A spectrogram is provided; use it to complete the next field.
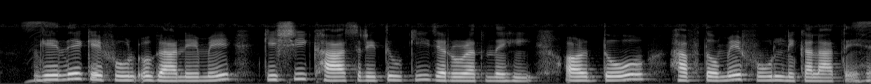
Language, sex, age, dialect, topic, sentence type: Hindi, female, 18-24, Hindustani Malvi Khadi Boli, agriculture, statement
